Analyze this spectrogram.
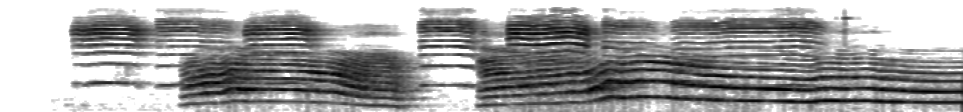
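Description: A dog howling: two long howls, the first breaking off about three seconds in, the second rising and then slowly falling. High squeaks from a squeaky plush toy in her mouth come in the first second and again in the gap between the howls.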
